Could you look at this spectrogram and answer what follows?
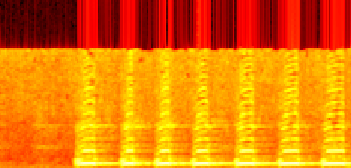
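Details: Zebra dove of the Bangkok type (perkutut bangkok) singing: after half a second of quiet, seven short clipped coos, each with a sharp start and a steady mid-pitched tone, follow about every quarter second in an even run.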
